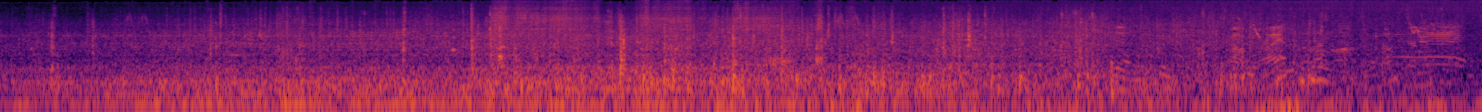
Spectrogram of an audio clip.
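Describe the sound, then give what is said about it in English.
A car engine rumbles steadily as the car drives back to a well, a continuous low, even drone with people talking over it. “Duty done, we drive back to the well.”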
